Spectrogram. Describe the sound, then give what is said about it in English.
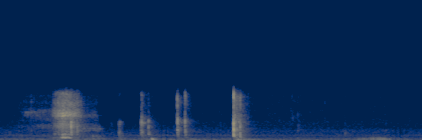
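Sparse typing on a computer keyboard: a few faint clicks and short bursts of keystrokes at uneven intervals, with quiet pauses between them and no voices. “I typed it in wrong.”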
